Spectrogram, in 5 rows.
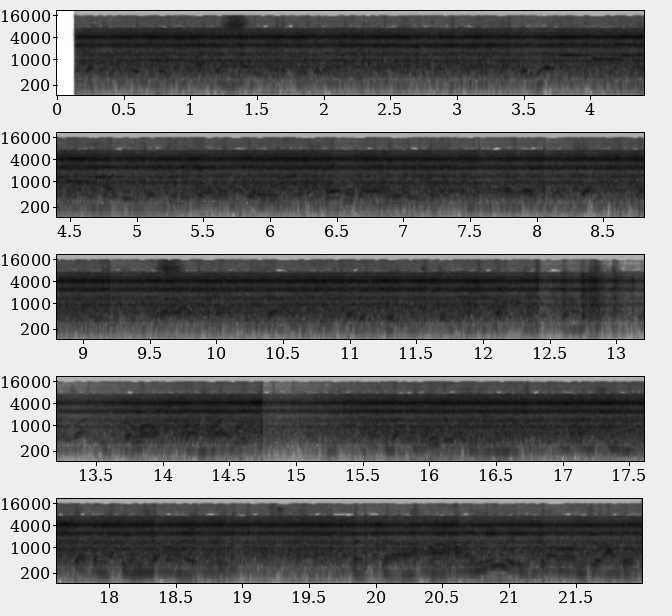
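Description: Shortwave AM broadcast on 6160 kHz through a Sony ICF-2001D receiver's speaker: a voice half-buried in steady static and hiss. The signal dips briefly twice around the middle.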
